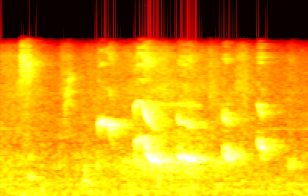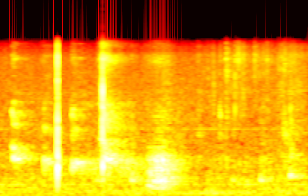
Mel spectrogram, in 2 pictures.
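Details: Red Standard Poodle puppies playing with their father. Soft, high whimpering yips, some sliding downward, come in quick irregular runs. A couple of sharp clicks are heard.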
